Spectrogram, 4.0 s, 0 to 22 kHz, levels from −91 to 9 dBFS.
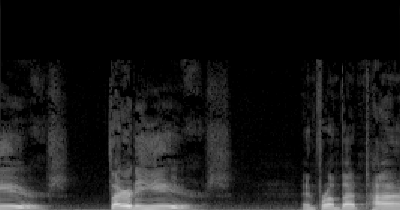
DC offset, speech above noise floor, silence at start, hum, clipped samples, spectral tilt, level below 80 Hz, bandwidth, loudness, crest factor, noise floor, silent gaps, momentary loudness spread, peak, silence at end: under 0.1%; 35 dB; 0 s; none; under 0.1%; -7 dB/octave; -54 dBFS; 11.5 kHz; -20 LUFS; 18 dB; -55 dBFS; none; 18 LU; -4 dBFS; 0 s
